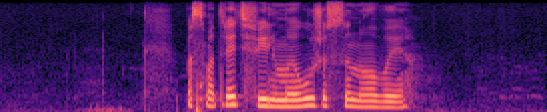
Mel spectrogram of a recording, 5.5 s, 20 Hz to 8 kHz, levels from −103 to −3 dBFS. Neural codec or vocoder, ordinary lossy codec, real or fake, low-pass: none; none; real; none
